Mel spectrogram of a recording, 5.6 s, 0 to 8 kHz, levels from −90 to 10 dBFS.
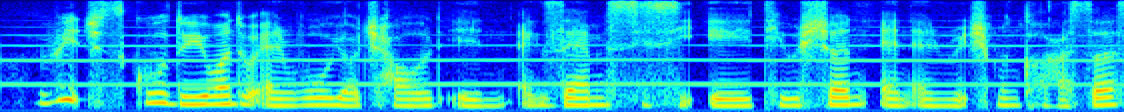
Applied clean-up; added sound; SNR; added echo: none; Trumpet; 17 dB; none.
